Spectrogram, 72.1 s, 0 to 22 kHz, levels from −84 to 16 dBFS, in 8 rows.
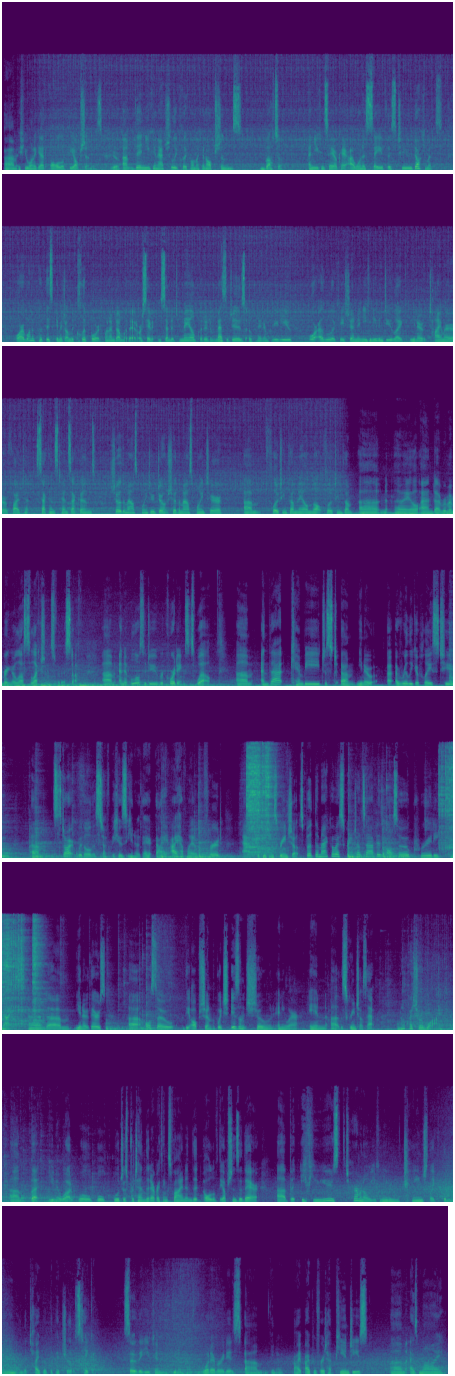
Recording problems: traffic noise; loud; throughout; 6 dB below the speech

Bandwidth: 15 kHz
